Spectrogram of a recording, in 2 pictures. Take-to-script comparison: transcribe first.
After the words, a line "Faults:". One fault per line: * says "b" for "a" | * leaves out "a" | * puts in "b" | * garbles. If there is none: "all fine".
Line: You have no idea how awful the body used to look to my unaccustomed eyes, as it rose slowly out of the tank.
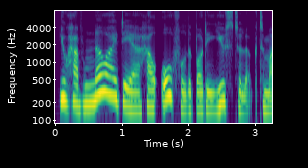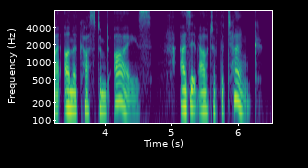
You have no idea how awful the body used to look to my unaccustomed eyes, as it out of the tank.
Faults:
* leaves out "rose slowly"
